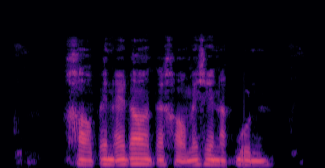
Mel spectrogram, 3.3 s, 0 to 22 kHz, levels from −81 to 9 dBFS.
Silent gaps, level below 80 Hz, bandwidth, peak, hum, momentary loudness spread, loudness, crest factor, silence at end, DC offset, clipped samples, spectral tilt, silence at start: none; -62 dBFS; 9.4 kHz; -14 dBFS; none; 10 LU; -31 LUFS; 18 dB; 0.55 s; under 0.1%; under 0.1%; -6 dB/octave; 0.65 s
